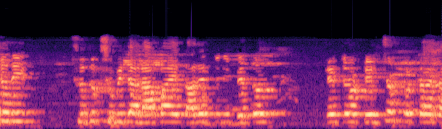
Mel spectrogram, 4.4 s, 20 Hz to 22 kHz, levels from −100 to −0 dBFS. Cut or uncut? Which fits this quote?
uncut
